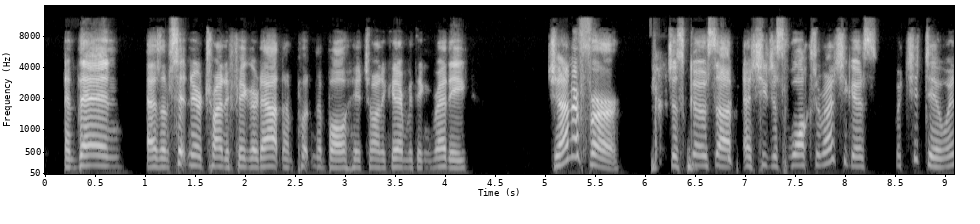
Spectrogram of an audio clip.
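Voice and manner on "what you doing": put-on nonchalant tone, higher. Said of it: "like, nonchalant".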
